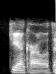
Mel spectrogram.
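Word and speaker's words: Gian-Carlo: It was a Giancarlo Coppola? – Giancarlo, thank you.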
